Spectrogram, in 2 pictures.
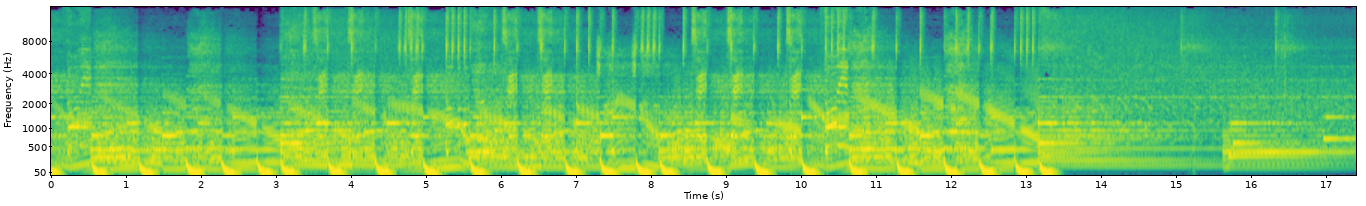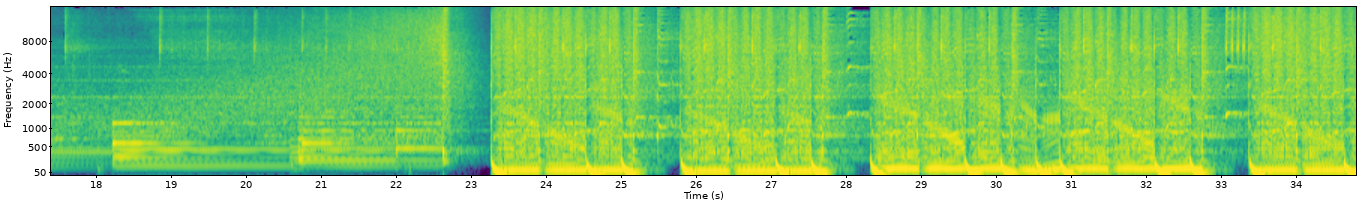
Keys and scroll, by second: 2.3 1, 5.1 1, 5.2 ., 5.3 2, 25.8 Escape, 28.8 Escape, 29.5 Escape, 32.8 Escape.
